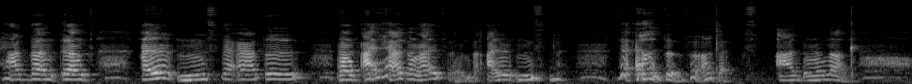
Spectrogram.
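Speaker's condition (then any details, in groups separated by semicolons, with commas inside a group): Speech impairment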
